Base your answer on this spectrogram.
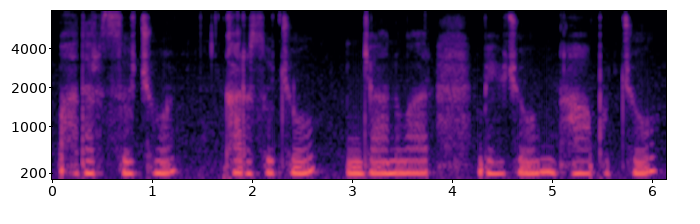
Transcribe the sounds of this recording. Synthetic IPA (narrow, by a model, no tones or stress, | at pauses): paːd̪ɐɾsut͡ʃʰu | kʰɐɾsut͡ʃʰu | d͡ʒaːnwaːɾbeːt͡ʃʰuhaːput͡ʃʰu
